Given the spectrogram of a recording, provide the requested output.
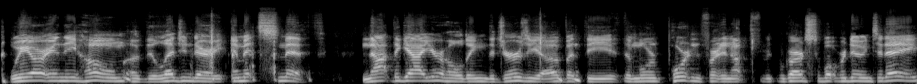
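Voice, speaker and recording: Fairly high in pitch, a man speaks with an ordinary speaking voice. His pace is moderate and his intonation fairly even. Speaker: podcast host. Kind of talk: podcast intro.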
